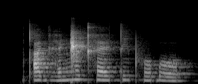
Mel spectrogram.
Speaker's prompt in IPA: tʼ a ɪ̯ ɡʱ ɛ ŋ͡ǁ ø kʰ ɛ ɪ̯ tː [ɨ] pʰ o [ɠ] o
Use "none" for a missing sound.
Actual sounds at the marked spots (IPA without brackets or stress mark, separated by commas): i, ɓ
